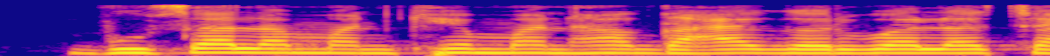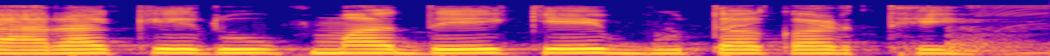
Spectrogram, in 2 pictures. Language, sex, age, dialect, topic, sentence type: Chhattisgarhi, female, 18-24, Western/Budati/Khatahi, agriculture, statement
